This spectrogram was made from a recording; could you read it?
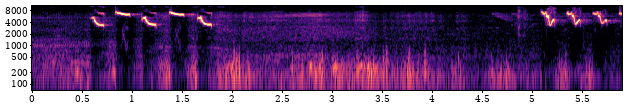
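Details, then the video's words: Java sparrow's full 'isian' song, with a run of high, downslurred chirps, then a pause filled with traffic and low noise, then another quick series of sharp high notes. "SUARA BURUNG GLATIK FULL ISIAN"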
